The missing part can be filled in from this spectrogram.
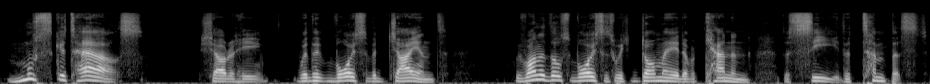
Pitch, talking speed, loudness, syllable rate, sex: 150 Hz, 140 wpm, -19 LUFS, 4.9 syllables/s, male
